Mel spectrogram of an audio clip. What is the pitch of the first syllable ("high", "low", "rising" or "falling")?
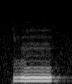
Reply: high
